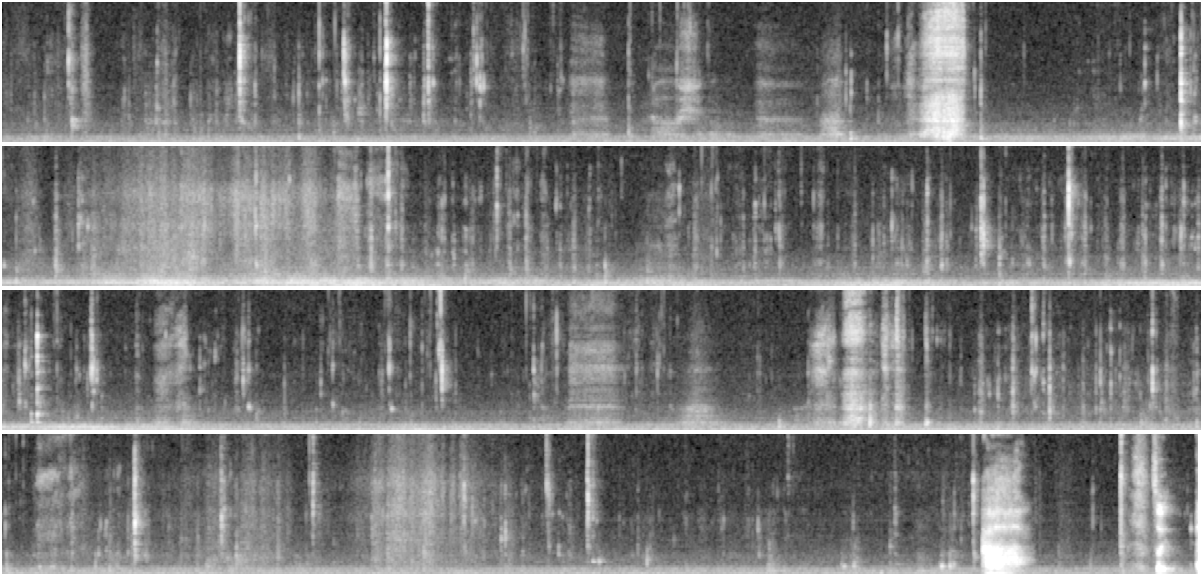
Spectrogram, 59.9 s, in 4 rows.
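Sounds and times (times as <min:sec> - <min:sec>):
close chewing with wet mouth sounds: 0:00.3 - 0:07.1, 0:13.6 - 0:16.1, 0:19.0 - 0:37.1, 0:39.3 - 0:47.9, 0:50.7 - 0:57.2.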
